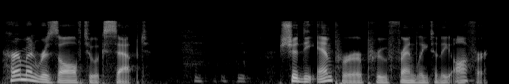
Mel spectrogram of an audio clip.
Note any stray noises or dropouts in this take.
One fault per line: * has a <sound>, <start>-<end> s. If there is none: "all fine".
* has a laugh, 1.8-2.5 s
